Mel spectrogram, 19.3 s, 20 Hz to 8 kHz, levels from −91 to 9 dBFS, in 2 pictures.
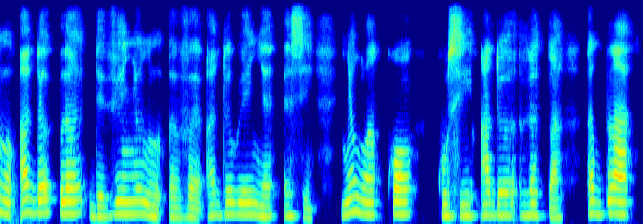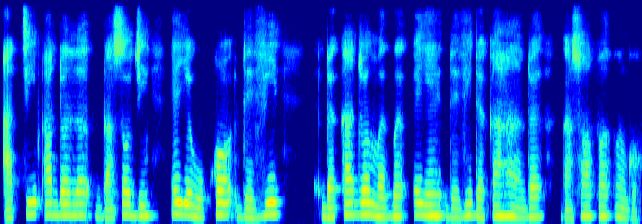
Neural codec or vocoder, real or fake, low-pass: autoencoder, 48 kHz, 32 numbers a frame, DAC-VAE, trained on Japanese speech; fake; 7.2 kHz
